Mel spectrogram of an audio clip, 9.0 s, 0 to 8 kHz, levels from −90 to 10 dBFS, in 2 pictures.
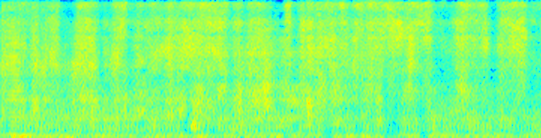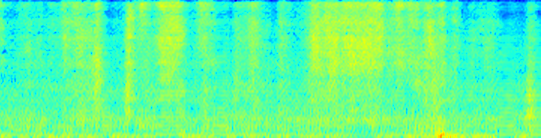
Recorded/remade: remade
